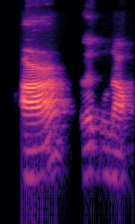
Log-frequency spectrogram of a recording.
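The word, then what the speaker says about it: 儿: Theo ta có từ nhi là về nhi đồng, phẩy này, sổ uốn tròn và móc lên, ta đọc là gì ạ? Ở, lớp cùng đọc ở, ở.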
